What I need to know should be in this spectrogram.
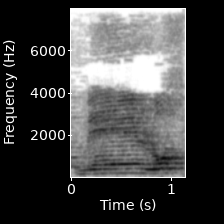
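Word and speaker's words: κάμηλος: 이거는 카멜로스 이렇게 읽어요. 요거는 뭐냐면 카밀로스 이렇게 읽어요. 카밀로스. 좀 닦아야 돼요. 카밀로스. 뭔만 하나 틀려요 지금. 요것만 하나 틀리죠. 요거는 에 발음 나고 요거는 그냥 이 발음 나요.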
